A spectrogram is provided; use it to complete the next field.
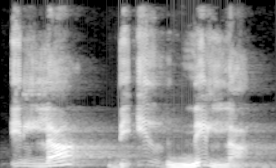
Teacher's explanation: اللہ کے لام سے پہلے زیر ہو تو اللہ کا لام باریک پڑھا جاتا ہے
